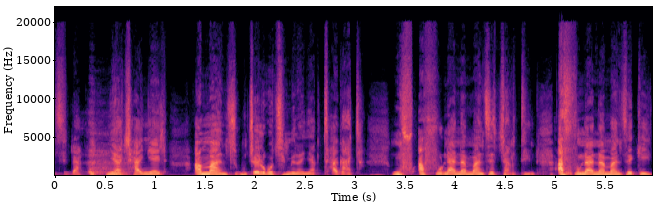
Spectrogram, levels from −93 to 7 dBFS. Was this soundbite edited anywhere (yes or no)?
no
